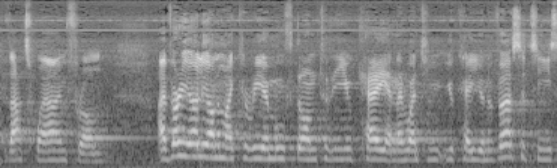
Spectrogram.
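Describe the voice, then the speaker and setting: A woman from Germany speaks at a keynote in a large conference hall; her voice is medium in pitch and fairly bright. Her manner is chatty and enthusiastic with many ums, captured with hall reverb and faint room noise.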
